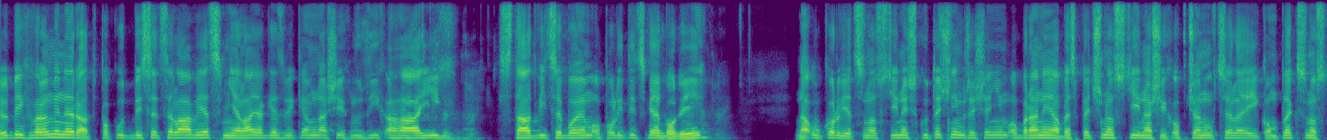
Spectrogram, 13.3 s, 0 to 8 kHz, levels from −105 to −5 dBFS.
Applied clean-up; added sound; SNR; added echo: neural mask model Resemble Enhance denoiser.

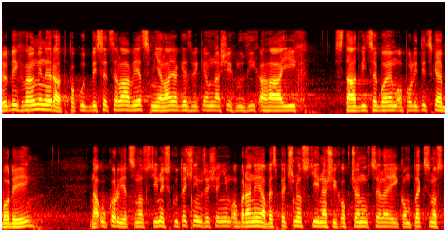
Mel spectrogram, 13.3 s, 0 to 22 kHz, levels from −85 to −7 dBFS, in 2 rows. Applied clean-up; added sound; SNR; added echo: none; none; none; none.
